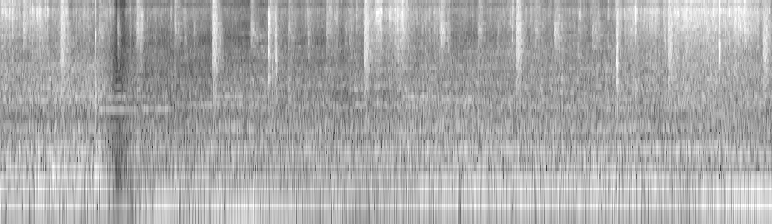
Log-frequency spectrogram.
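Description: A new Mitsubishi Triton pickup truck drives along, its engine and road noise forming a steady, close rumble that lasts the whole stretch with no talking.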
